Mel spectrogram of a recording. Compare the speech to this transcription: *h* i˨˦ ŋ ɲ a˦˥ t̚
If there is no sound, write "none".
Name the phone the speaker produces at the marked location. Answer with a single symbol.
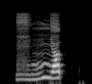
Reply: ɣ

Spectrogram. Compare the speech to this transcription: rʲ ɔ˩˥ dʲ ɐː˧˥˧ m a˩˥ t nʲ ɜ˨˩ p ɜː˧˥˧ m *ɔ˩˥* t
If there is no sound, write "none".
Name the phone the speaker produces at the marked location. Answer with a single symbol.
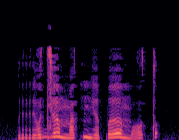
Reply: ɔ˩˥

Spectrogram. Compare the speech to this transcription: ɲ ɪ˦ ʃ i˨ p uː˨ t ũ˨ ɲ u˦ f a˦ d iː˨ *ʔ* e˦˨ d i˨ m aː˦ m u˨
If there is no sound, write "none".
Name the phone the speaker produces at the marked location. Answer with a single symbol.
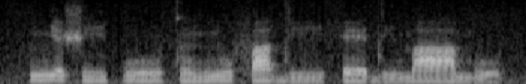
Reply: h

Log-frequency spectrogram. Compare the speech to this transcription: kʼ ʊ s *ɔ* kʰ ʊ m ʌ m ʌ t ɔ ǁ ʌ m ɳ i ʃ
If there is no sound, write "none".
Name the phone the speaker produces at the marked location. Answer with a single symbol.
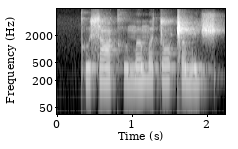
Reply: ɑ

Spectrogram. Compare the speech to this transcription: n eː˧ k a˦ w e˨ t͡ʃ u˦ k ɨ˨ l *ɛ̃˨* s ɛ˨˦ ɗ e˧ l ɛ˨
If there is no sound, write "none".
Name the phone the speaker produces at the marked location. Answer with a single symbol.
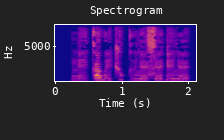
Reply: ɛ˨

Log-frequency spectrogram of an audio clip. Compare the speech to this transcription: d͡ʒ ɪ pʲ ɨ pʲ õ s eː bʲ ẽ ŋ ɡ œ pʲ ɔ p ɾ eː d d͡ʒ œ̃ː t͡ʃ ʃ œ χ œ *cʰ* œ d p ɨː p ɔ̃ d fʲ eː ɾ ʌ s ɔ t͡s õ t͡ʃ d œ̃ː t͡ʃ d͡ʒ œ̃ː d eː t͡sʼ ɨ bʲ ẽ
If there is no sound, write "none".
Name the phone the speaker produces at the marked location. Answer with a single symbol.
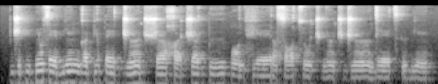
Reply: t͡ʃ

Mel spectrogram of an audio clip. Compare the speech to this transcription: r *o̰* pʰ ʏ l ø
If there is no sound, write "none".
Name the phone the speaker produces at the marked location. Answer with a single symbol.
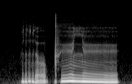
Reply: o̰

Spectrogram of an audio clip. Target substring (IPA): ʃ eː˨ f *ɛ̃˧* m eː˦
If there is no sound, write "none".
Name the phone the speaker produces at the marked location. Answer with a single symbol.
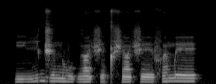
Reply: ɛ̃˦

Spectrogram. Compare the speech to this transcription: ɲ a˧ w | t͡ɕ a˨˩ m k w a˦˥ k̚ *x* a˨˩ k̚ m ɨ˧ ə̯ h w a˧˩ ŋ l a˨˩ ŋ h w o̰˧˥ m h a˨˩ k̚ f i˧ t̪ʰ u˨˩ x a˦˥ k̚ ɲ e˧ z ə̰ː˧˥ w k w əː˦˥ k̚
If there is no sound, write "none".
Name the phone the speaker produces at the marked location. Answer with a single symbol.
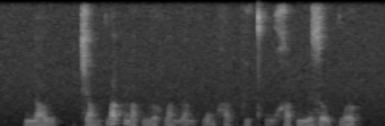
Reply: ŋ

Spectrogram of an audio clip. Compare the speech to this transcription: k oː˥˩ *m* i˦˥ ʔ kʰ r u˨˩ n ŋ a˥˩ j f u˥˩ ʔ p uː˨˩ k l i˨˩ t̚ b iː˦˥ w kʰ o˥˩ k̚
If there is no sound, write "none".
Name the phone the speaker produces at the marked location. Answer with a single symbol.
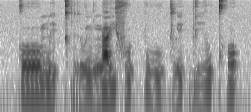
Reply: m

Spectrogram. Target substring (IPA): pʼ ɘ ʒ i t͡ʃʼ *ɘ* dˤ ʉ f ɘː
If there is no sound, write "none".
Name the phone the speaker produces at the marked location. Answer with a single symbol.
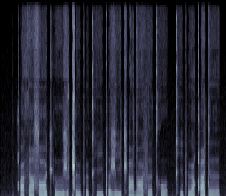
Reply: ɘː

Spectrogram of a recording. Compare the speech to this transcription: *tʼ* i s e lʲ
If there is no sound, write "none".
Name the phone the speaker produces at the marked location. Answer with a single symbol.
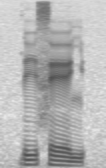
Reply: ɾ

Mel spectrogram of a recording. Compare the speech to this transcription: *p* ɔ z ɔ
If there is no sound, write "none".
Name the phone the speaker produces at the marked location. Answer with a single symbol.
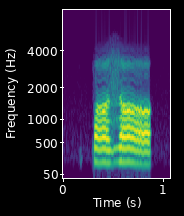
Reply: p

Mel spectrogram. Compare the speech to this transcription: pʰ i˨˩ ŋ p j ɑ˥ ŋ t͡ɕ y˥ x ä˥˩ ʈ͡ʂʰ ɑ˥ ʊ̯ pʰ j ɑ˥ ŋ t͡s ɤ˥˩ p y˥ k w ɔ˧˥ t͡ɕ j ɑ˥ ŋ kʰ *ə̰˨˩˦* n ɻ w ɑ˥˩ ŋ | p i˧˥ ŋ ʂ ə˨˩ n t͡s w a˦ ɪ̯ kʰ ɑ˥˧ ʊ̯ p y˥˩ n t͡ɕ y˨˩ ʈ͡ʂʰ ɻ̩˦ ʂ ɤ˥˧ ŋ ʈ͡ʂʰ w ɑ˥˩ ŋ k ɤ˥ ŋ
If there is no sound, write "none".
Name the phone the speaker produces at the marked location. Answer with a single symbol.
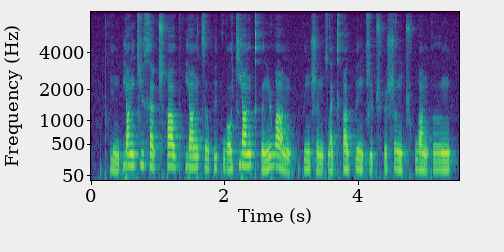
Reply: ə˧˥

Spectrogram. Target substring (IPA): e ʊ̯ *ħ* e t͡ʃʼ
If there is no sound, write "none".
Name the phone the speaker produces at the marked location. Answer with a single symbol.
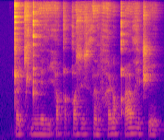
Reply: ɣ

